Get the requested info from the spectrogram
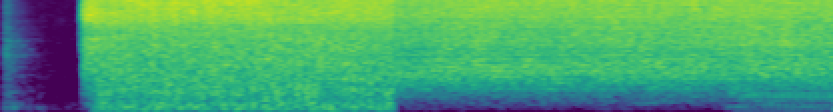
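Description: Compressed air blasting from an air blow gun nozzle on a compressor hose: a loud steady hiss that starts abruptly about half a second in, with a deeper rush that drops away about two seconds in. The jet is pointed upward, holding a screwdriver floating in the air stream.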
